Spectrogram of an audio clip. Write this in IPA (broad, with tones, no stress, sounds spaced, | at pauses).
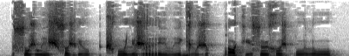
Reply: s u˦˥ ʒ β i˧˥˧ ʒ s ʊ˥˩ ʒ ɾʲ u˥˩ | ʈ͡ʂʰ u˧˩ lʲ ʊ˦˥ ʒ r i˧˥˧ β i˧˥˧ ɡʲ u˦˥ ʒ | ɾ ɔ˦˥ kʲ ʉ˩ s ʉ˥˧ x ʊ˥˩ ʒ p u˥˩ l u˦˥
